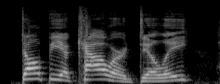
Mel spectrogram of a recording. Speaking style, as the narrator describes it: hollered Sob from a neighboring table

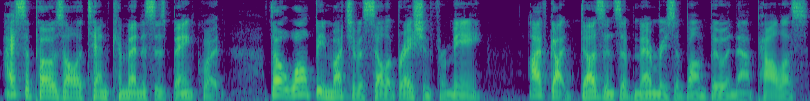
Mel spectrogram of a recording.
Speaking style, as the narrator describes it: said Sir Lonk in a melancholy voice

